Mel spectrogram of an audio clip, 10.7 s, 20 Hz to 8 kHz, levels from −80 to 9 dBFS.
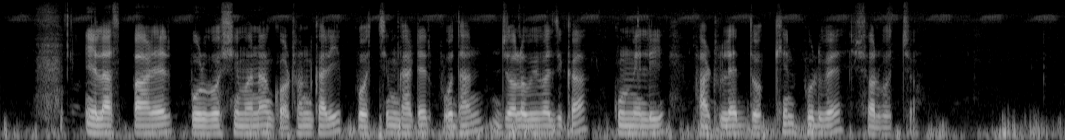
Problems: constant background noise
